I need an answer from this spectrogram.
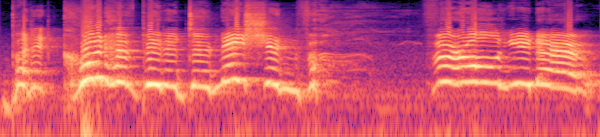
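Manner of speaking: high, loud mocking impression; shrill parody of an angry streamer. Mocking Foodie's angry reply.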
